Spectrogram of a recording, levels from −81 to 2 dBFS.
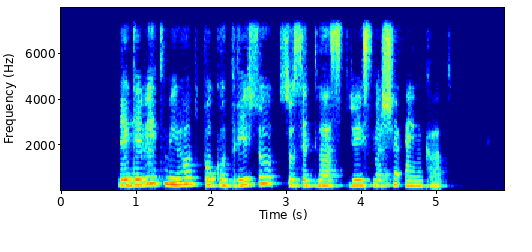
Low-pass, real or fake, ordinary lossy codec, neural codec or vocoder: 7.2 kHz; fake; none; codec, 16 kHz, 1.1 kbps, Voila-Tokenizer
